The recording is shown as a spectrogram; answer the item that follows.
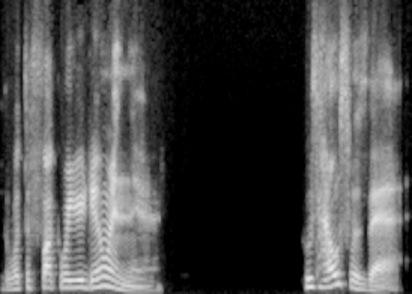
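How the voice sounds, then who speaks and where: A woman's voice: medium pitch, very animated, takes it slowly, no room sound. A woman commentary host reacting to a clip in a blunt, sarcastic, profane way. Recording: dull lo-fi recording.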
